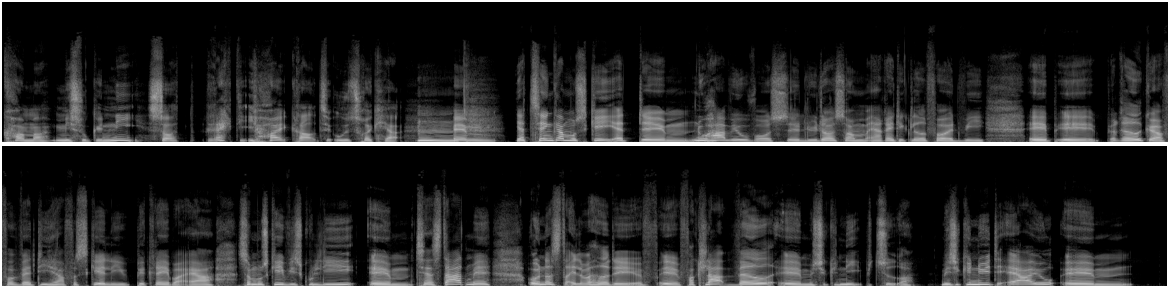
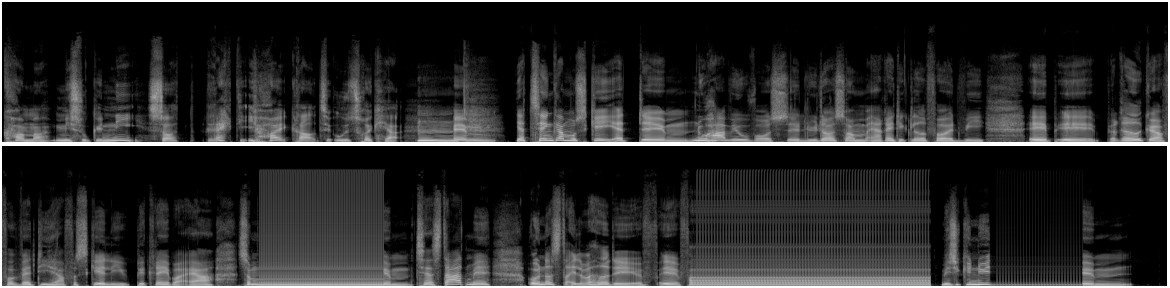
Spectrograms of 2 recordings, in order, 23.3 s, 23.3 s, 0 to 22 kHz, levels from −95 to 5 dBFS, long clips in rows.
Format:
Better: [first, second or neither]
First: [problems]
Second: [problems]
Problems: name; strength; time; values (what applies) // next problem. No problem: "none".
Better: first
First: none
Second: audio freezing; at 14 s for 1.5 s, at 19 s for 2.5 s and at 22 s for 1 s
